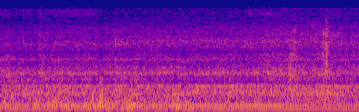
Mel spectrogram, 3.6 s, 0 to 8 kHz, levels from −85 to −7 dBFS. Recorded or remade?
recorded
